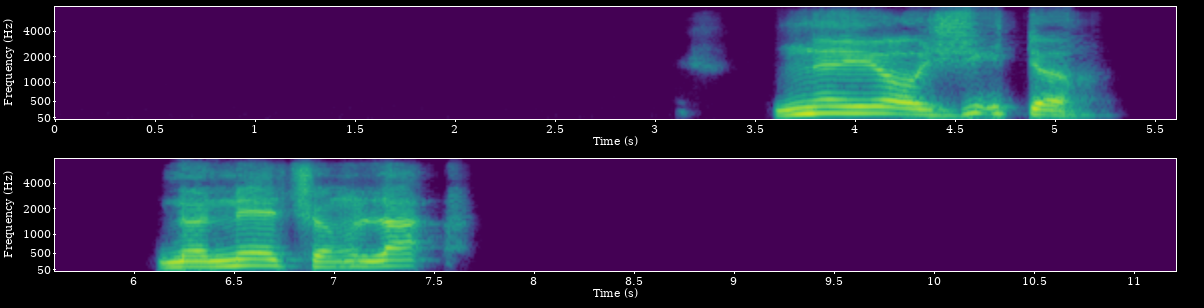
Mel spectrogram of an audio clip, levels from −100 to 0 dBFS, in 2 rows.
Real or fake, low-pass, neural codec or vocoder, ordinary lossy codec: fake; 7.2 kHz; codec, 24 kHz, 0.9 kbps, DualCodec; Opus, 16 kbps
